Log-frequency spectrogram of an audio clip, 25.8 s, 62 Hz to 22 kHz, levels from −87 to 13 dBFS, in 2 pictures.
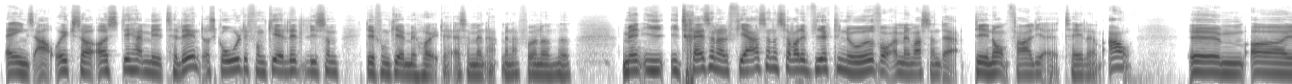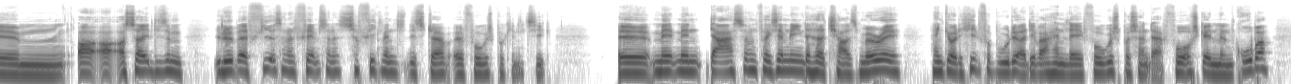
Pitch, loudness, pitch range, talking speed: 145 Hz, -25 LUFS, 135-160 Hz, 245 wpm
